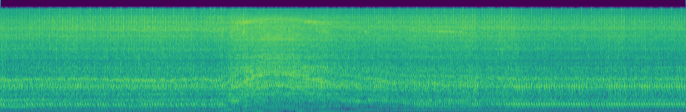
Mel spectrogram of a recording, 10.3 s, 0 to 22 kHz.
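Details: 2000 Opel Astra G 1.6 16V Ecotec (X16XEL) petrol after a new cambelt, tensioner, idlers and water pump: a low, uneven rattling rumble at idle and below 1200 rpm, gone above. It persists with the auxiliary belt and intake removed, and the source is unknown.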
